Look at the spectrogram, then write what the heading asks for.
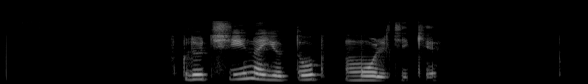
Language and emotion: Russian, neutral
